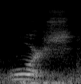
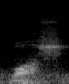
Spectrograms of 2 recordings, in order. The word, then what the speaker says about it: wash: Warsh. Wash. No R in wash.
